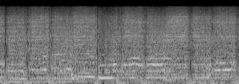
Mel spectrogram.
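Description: Live rock band playing an instrumental passage: drum kit, electric guitar and keyboards, loud and steady, with held melody notes over the beat.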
